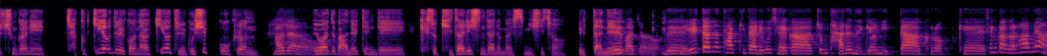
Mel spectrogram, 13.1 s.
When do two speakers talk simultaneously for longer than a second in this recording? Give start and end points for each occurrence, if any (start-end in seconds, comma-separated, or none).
none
